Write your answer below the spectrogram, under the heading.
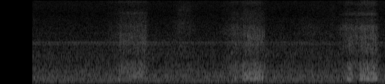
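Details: Domestic cat named Jasmine, a kitten, snoring while asleep in the middle of the night; three soft, breathy snores at irregular intervals of about two seconds, each a short noisy rasp over a faint steady background hum.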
